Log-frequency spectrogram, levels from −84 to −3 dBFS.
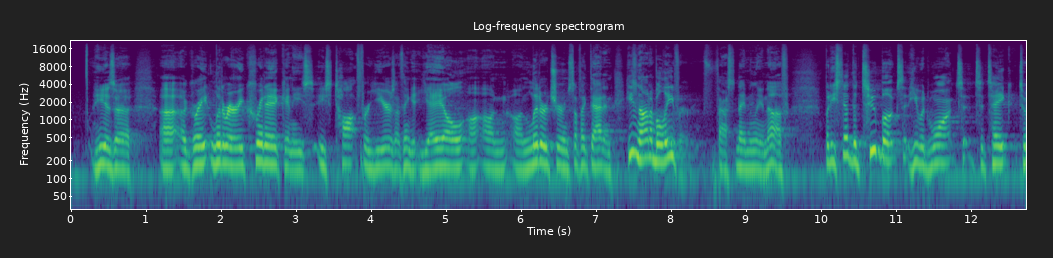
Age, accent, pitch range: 40-59, American, 125-170 Hz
